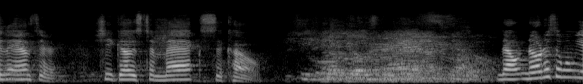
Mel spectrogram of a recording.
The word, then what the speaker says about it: Mexico: goes to mexico so mexico is three syllables stressed on the first mexico okay so the next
